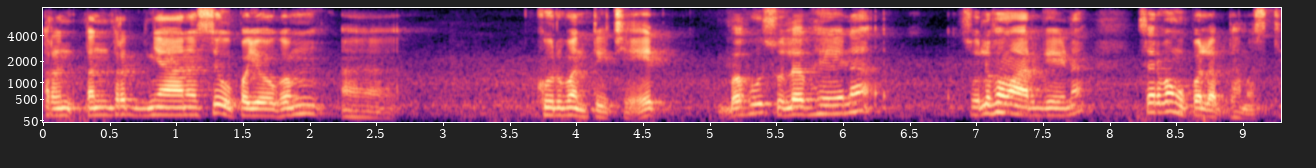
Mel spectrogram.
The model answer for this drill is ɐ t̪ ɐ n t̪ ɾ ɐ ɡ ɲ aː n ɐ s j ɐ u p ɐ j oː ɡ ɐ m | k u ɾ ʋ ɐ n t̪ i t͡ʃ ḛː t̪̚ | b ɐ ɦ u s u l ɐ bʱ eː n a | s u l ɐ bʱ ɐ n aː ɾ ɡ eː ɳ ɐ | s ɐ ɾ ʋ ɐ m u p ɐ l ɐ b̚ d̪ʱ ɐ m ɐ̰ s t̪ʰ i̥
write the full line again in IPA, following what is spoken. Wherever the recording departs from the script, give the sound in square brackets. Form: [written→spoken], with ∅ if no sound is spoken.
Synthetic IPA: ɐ t̪ ɐ n t̪ ɾ ɐ ɡ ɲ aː n ɐ s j ɐ u p ɐ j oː ɡ ɐ m | k u ɾ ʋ ɐ n t̪ i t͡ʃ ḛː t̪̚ | b ɐ ɦ u s u l ɐ bʱ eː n [a→ɐ] | s u l ɐ bʱ ɐ [n→m] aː ɾ ɡ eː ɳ ɐ | s ɐ ɾ ʋ ɐ m u p ɐ l ɐ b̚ d̪ʱ ɐ m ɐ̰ s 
